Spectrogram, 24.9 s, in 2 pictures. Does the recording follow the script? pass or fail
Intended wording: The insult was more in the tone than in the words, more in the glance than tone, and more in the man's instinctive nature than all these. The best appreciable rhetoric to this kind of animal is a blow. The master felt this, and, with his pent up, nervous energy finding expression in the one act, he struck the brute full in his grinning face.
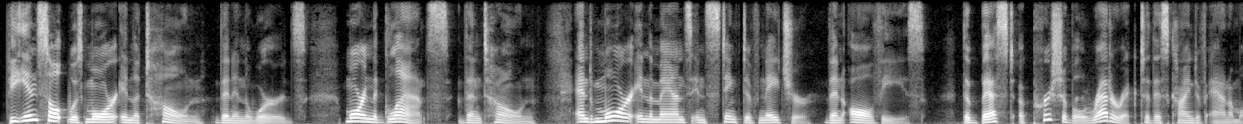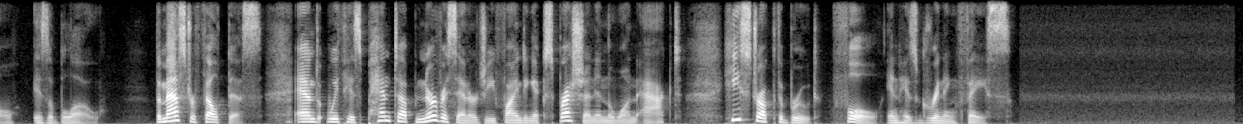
pass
